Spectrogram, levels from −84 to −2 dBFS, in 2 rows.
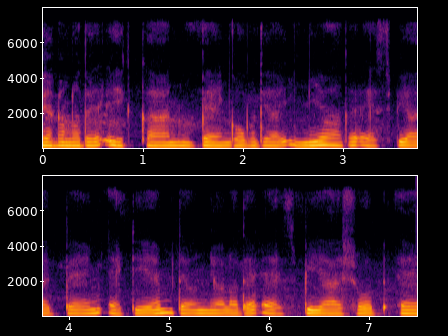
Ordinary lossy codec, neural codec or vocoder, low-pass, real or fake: none; codec, 16 kHz in and 24 kHz out, 2.2 kbps, FireRedTTS-2 codec; 7.2 kHz; fake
